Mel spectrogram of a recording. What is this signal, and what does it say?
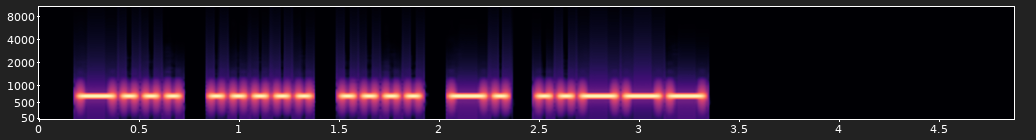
Morse code, heard as a keyed tone, about 22 wpm, 700 Hz. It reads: B5HN2
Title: Code Groups - 5 Letter:Numbers - 22wpm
